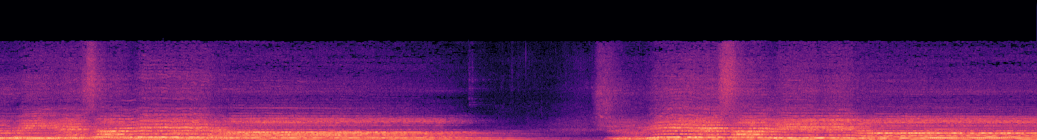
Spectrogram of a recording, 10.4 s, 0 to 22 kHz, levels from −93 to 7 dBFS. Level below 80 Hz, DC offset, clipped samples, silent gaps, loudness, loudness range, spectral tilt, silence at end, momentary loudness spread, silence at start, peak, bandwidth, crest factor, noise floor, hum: -56 dBFS; under 0.1%; under 0.1%; none; -15 LUFS; 7 LU; -5 dB/octave; 0 s; 11 LU; 0 s; -4 dBFS; 16 kHz; 12 dB; -46 dBFS; none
